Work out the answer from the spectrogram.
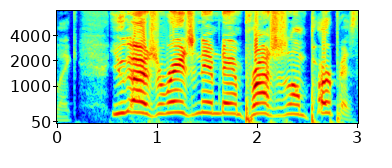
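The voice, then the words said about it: Imitates another person's voice. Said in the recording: “my Joe Biden impression.”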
